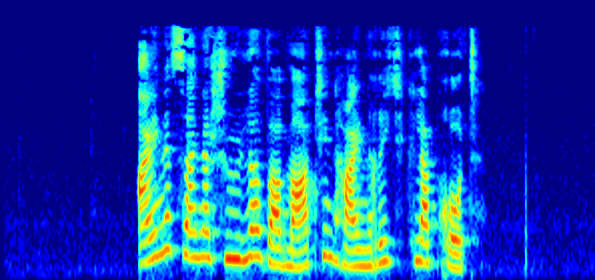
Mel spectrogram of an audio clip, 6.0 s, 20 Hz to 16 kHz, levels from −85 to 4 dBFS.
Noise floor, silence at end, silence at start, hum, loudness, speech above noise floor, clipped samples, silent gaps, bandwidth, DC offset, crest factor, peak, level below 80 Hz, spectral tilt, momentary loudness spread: -68 dBFS; 1.2 s; 1.4 s; none; -17 LUFS; 51 dB; under 0.1%; none; 11.5 kHz; under 0.1%; 16 dB; -2 dBFS; -70 dBFS; -4 dB/octave; 10 LU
